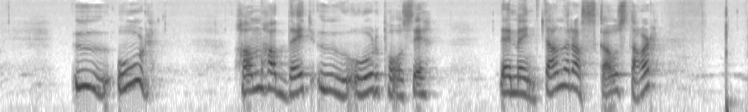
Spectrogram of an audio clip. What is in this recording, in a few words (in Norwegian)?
uoL, Numedalsmål; Substantiv inkjekjønn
